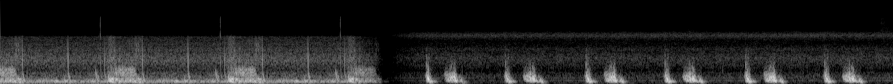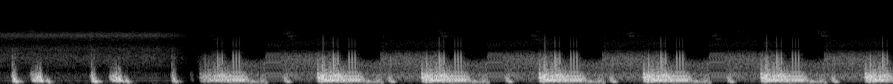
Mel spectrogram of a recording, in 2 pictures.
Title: Heart Sound || Use Headphones || Hallal Production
